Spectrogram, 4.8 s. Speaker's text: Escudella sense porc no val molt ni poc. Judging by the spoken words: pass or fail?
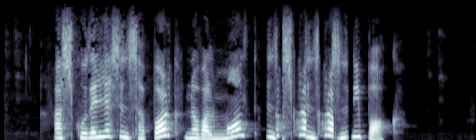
fail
